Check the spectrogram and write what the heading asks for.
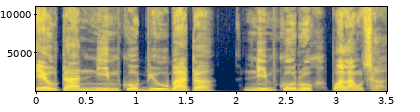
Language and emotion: Nepali, neutral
